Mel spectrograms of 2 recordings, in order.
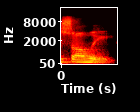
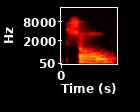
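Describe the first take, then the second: First: The name is said with two syllables. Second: The name is said with one syllable.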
